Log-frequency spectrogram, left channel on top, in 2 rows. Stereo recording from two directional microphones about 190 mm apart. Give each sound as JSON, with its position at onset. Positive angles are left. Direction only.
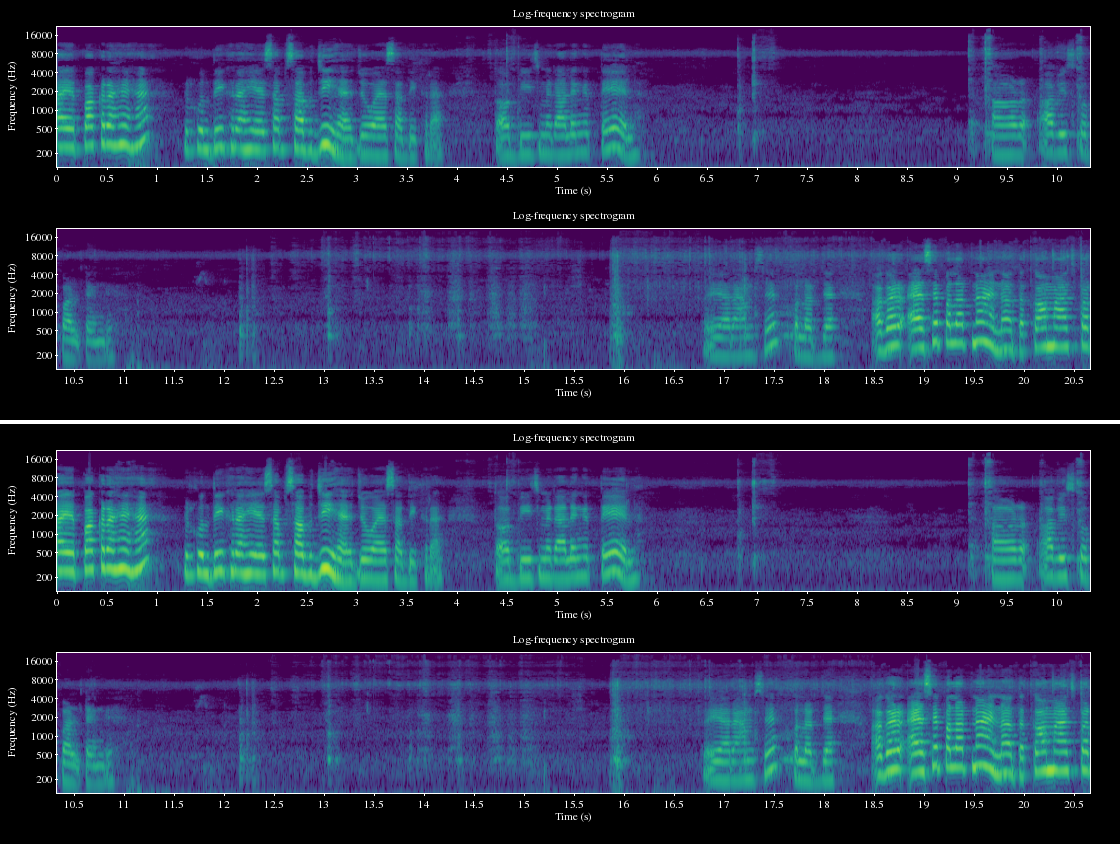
{"t": 0.0, "sound": "speech", "side_deg": -50}
{"t": 9.4, "sound": "speech", "side_deg": -45}
{"t": 16.8, "sound": "speech", "side_deg": -50}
